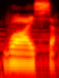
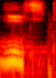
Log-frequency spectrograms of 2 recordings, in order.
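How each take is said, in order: First: The name is said to rhyme with 'size'. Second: The name is said to rhyme with 'feast'. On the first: It follows how the name is spelled. "It's Y S would be wise" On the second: It is how the game itself says it. "it's actually I think it's pronounced yeast"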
